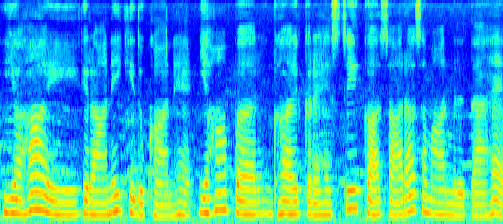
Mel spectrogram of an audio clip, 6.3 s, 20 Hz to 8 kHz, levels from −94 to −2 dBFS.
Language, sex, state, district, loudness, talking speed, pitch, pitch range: Hindi, female, Uttar Pradesh, Etah, -31 LUFS, 135 wpm, 170 Hz, 160-190 Hz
